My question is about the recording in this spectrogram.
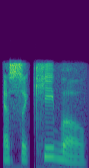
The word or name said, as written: Essequibo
